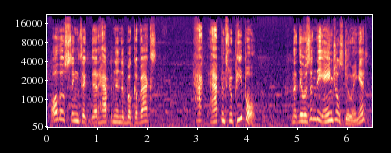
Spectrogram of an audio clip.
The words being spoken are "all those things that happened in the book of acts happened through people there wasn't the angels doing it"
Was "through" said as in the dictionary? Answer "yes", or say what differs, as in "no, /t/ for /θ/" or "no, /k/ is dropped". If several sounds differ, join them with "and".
yes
